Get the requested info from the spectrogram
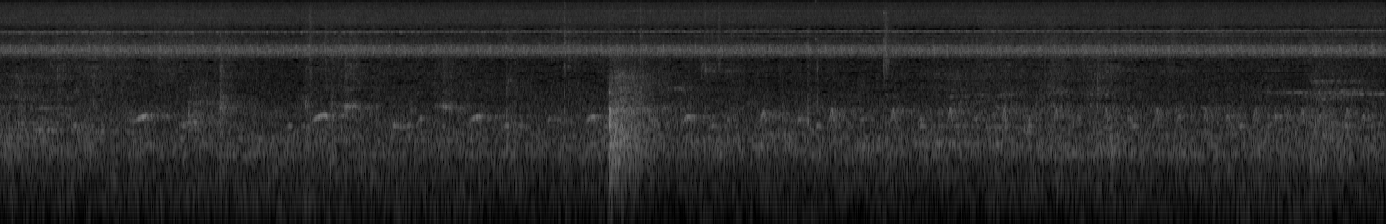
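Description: Steady high-pitched insect chorus, with faint short chirps repeating about once a second. A single sharp noise about six seconds in.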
